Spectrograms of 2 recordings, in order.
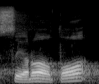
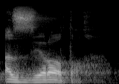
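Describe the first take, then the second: First: It begins with an emphatic, heavy s sound. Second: It begins with an s blended toward z. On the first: "ada yang membaca dengan huruf sad" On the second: "dengan ismam"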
